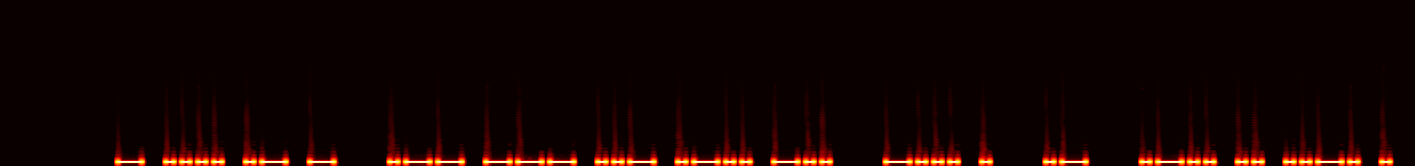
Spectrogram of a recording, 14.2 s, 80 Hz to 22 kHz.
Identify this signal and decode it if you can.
Morse code, heard as a keyed tone, about 16 wpm, 700 Hz. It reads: THAT WOULD BE A LIFE
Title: Sentences from Top 1000 Words - Review Part 4 - 15wpm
